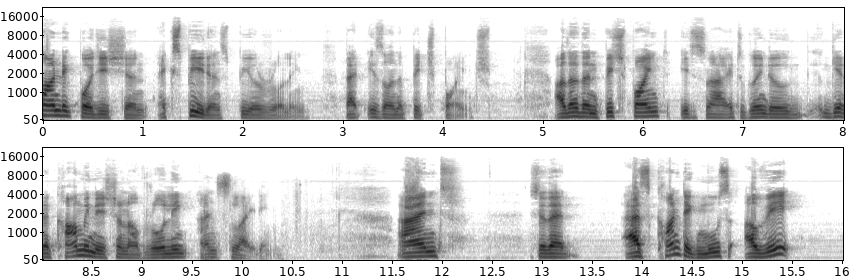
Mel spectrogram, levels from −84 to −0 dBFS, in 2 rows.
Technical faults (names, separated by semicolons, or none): call bitrate drop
